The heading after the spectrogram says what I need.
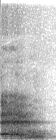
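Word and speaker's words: ergo: इसको अक्सर लोग प्रोनाउंस कर देते हैं एर्गो. इट्स एर्गो.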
